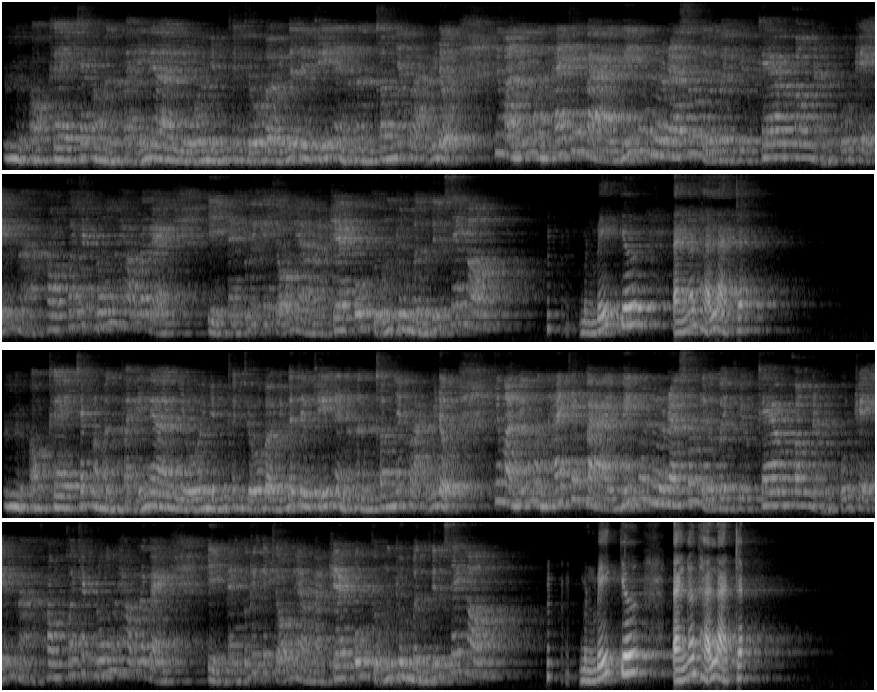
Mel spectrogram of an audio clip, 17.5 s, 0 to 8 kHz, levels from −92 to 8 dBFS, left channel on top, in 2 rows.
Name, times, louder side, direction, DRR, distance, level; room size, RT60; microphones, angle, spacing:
voice 1, 0.0-13.6, right 1 dB, 40° right, -7 dB, 1.7 m, -40 dB
voice 2, 14.5-16.1, right 7 dB, 85° right, 12 dB, 0.4 m, -31 dB
10.5 x 8.9 x 2.3 m, 1.2 s
head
